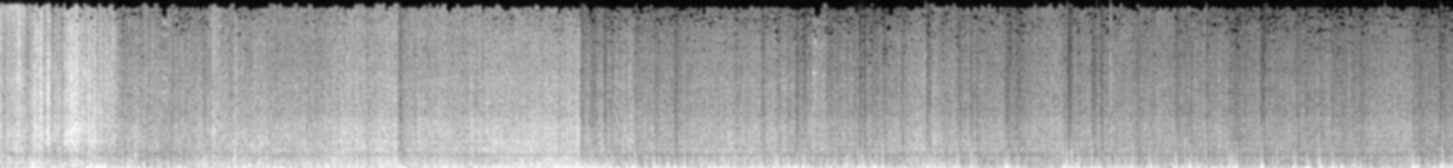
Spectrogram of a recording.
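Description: Express passenger train running at speed, heard from the open doorway of a coach: a steady rumble of wheels on the rails. The high hiss drops off about seven seconds in.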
